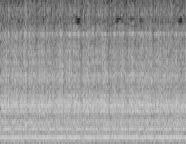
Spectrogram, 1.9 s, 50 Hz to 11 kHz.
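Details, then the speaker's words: HAFCO AL320G lathe, about 7 months old, straight-cut gears with much backlash, original gearbox oil: loud continuous gear whine with rough rasping chatter, no low rumble; noisy gearbox gear noise. "Now, I purchased it over 7 months ago, and there's one thing that annoys the hell out of me about this, and that is the gearbox noise. It is super noisy."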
